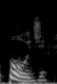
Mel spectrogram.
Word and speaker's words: pôde: Então, quando você quer se referir a algo no passado, você fecha mais.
